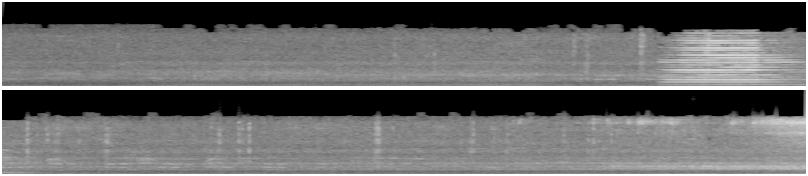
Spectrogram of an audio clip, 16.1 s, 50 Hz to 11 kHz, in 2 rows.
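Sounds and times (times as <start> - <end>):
train horn blast: 6.5 - 9.9.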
